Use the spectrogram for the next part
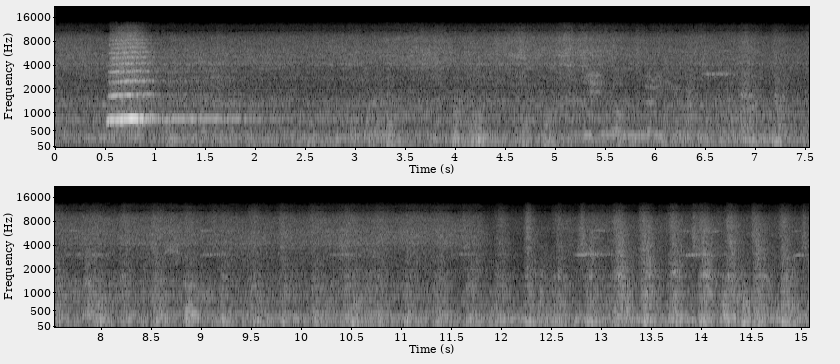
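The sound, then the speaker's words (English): A short, loud steam whistle blast near the start, blown for Napper's Halt, the shortest platform in the country, as the steam train passes through without stopping. It is followed by a continuous hiss of steam and the steady, rhythmic rumble of the moving train that grows more pronounced toward the end. “That whistle blow was for the shortest platform in the country called Napper's Halt.”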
